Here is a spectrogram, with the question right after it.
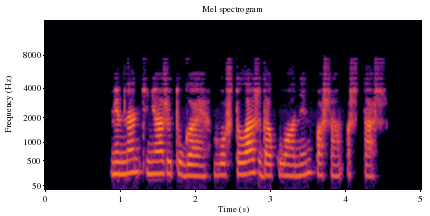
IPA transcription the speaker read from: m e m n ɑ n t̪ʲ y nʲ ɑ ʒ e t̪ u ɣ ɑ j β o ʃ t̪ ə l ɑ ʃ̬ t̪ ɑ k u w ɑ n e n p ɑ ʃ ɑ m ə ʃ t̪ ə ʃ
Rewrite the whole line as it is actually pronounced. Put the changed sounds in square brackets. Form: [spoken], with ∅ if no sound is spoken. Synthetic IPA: m e m n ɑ n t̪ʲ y nʲ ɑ ʒ e t̪ u ɣ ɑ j β o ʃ t̪ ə l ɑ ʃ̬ [d̪] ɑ k u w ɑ n e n p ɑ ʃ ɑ m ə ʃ t̪ [ɑ] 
